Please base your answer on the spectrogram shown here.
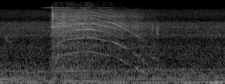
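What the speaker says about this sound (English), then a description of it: "I had to impact these out lightly" Pneumatic impact wrench loosening lug nuts on a 2001-2005 Ford Explorer during a brake job, a single loud close burst of whirring and hammering that winds down over about a second in a garage hum.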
